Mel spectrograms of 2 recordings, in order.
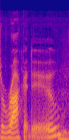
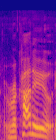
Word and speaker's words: Rikadu: So where does the name Rikadu come from, and what's the most common mispronunciation of it? – Well, the most common mispronunciation is Rakadu. Mm-hmm. Then Rikadu is, it's an old Assyrian word, and it means to celebrate.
